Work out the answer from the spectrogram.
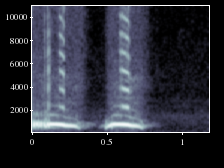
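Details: Tail of a trapping decoy spotted dove's call meant to bring in wild doves: two mellow, hollow coos, each gently arched and falling away at the end, separated by a brief pause. Nothing else is heard.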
